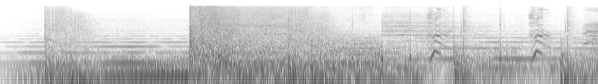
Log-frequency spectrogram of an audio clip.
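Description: Weapons firing in the video game Unreal, a rapid barrage of booming shots and thuds over dense game noise, loud and continuous, with sharp synthetic zaps toward the end.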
